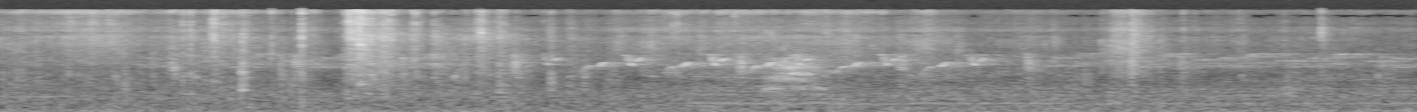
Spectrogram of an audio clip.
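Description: Birds chirping in short repeated notes over a low wind rumble, with a few light knocks and clicks scattered through.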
